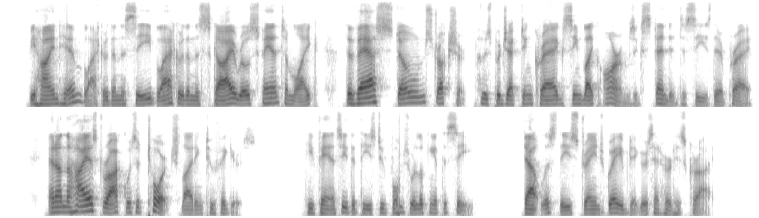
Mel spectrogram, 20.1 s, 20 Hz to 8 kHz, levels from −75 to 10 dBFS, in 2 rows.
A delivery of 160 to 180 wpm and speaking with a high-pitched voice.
No: average, 175 wpm; low, 125 Hz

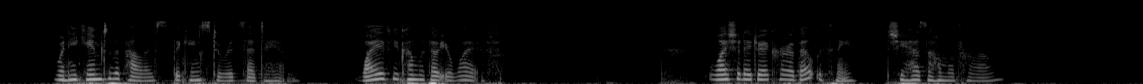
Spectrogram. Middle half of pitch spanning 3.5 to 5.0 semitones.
Yes: average, 4.5 semitones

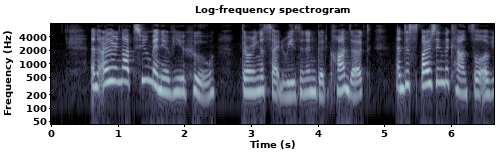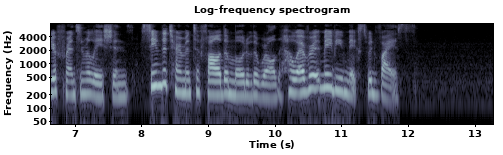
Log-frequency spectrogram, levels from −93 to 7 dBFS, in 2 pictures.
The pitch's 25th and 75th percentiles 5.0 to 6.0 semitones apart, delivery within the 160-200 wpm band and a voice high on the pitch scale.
Yes: wide, 5.6 semitones; average, 180 wpm; high, 225 Hz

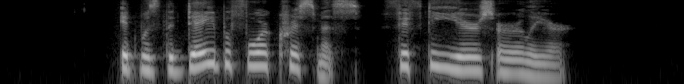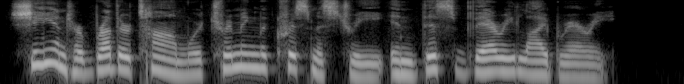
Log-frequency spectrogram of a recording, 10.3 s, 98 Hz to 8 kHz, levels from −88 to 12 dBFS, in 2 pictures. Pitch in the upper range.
Yes: high, 200 Hz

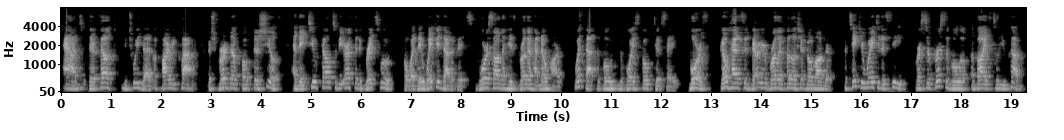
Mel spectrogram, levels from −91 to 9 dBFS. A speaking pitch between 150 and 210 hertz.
No: medium, 140 Hz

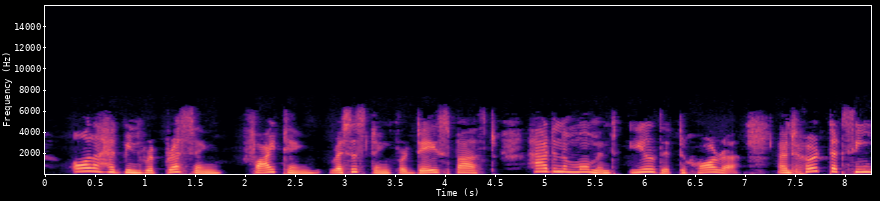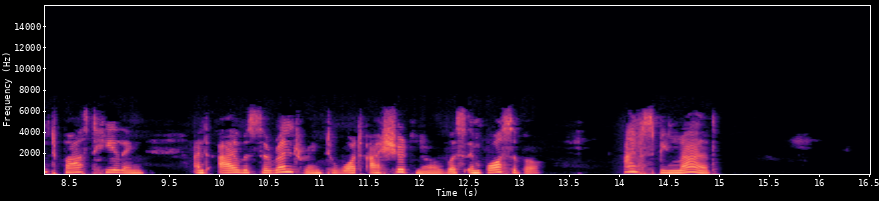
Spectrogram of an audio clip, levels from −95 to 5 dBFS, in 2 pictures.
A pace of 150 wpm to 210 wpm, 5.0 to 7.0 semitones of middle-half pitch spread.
No: average, 140 wpm; wide, 5.6 semitones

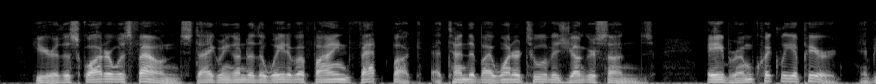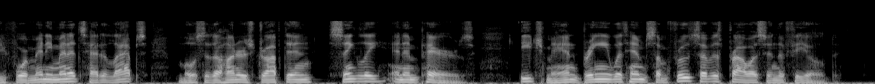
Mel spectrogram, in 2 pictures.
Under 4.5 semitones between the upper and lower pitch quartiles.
Yes: average, 3.5 semitones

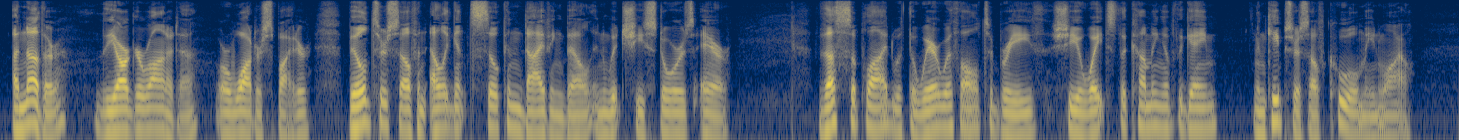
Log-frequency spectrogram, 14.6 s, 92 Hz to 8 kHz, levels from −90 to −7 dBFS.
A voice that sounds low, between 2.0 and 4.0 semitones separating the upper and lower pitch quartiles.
Yes: low, 115 Hz; average, 3.3 semitones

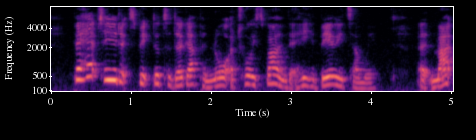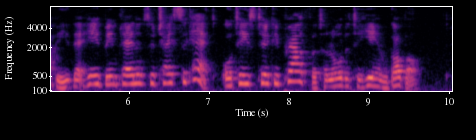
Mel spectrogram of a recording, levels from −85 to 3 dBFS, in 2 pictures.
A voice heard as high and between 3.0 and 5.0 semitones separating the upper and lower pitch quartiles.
No: very high, 250 Hz; wide, 5.4 semitones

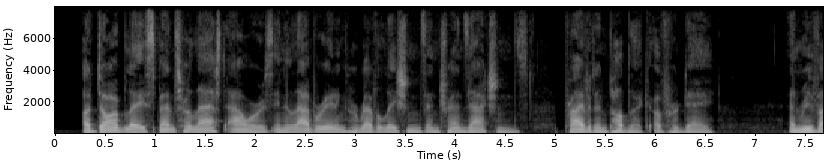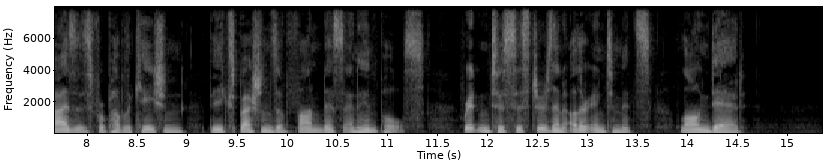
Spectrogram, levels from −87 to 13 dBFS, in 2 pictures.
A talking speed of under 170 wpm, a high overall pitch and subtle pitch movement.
No: average, 150 wpm; low, 135 Hz; narrow, 2.2 semitones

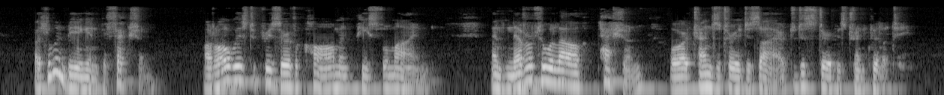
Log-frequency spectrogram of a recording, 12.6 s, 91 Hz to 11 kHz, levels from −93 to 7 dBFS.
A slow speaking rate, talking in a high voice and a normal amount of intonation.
No: slow, 130 wpm; low, 125 Hz; average, 3.5 semitones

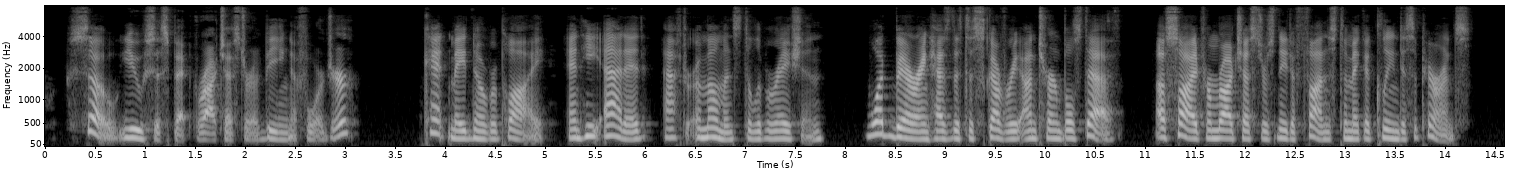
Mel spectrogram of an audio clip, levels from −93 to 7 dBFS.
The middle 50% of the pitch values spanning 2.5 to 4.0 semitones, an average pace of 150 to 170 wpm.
Yes: average, 2.8 semitones; average, 155 wpm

